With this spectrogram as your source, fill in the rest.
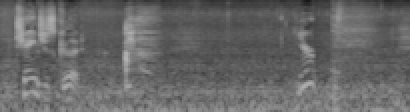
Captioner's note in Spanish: Debra se burla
